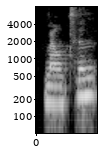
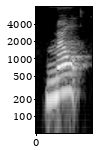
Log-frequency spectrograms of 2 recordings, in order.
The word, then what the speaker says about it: mountain: t, t, t, mountain, and that's a true T. But I can also say it a little more lazily, a little more casually, mount. So the T is back here. I'm stopping the sound.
